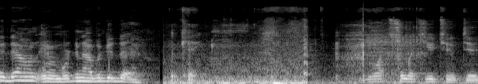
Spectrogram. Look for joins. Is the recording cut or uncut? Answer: cut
